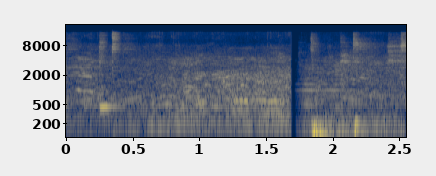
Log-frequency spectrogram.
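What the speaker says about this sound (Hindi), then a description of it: "इफले फांगशन चलि आसे पूरा हुलस्थुल मानसि इफले चलि आसे फांगशन मानुषे मानुष देख तो मानुष भीड़" Crowd at a Karam festival fair in Dhalmara, a dense hubbub of many voices chattering together, close and busy, with one nearer voice rising over the babble near the end.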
